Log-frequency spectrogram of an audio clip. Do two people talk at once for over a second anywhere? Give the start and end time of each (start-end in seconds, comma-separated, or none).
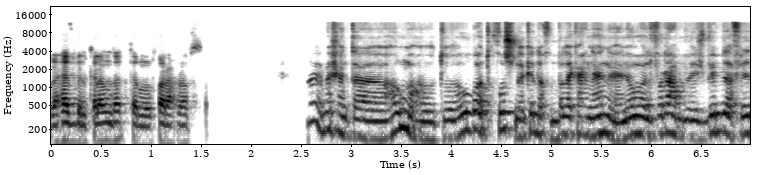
none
